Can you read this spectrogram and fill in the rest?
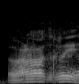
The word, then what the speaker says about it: Rodri: Is that how you pronounce it? – Rodri.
